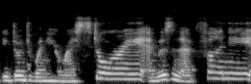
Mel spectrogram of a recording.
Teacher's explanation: And everything goes up at the end of every sentence, almost like you are insecurely looking for the listener's approval. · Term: uptalk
